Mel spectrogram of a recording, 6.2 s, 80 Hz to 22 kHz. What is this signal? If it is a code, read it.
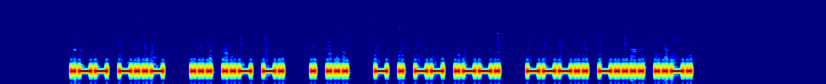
Morse code, heard as a keyed tone, about 37 wpm, 700 Hz. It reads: WX SUN ES TEMP 86F
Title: K1USN SST QSO Practice 40wpm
